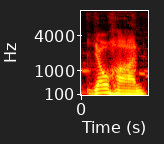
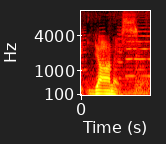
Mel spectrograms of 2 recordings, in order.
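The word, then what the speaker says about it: Johannes: It's J-O-H-A-N-N-E-S. One of them pronounces it Johan, and the other one pronounces it Giannis.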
